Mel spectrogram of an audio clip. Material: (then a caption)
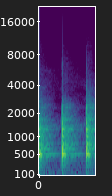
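Wood. Knuckle knocks on the vinyl-wrapped, wood-finish cabinet of a JBL Studio 630 bookshelf speaker give two short, dull thuds centered around 500 Hz that die away almost at once. The cabinet sounds solid rather than hollow, which is good for limiting cabinet resonances.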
